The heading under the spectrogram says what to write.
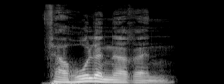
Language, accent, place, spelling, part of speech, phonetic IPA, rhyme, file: German, Germany, Berlin, verhohleneren, adjective, [fɛɐ̯ˈhoːlənəʁən], -oːlənəʁən, De-verhohleneren.ogg
- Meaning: inflection of verhohlen: 1. strong genitive masculine/neuter singular comparative degree 2. weak/mixed genitive/dative all-gender singular comparative degree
